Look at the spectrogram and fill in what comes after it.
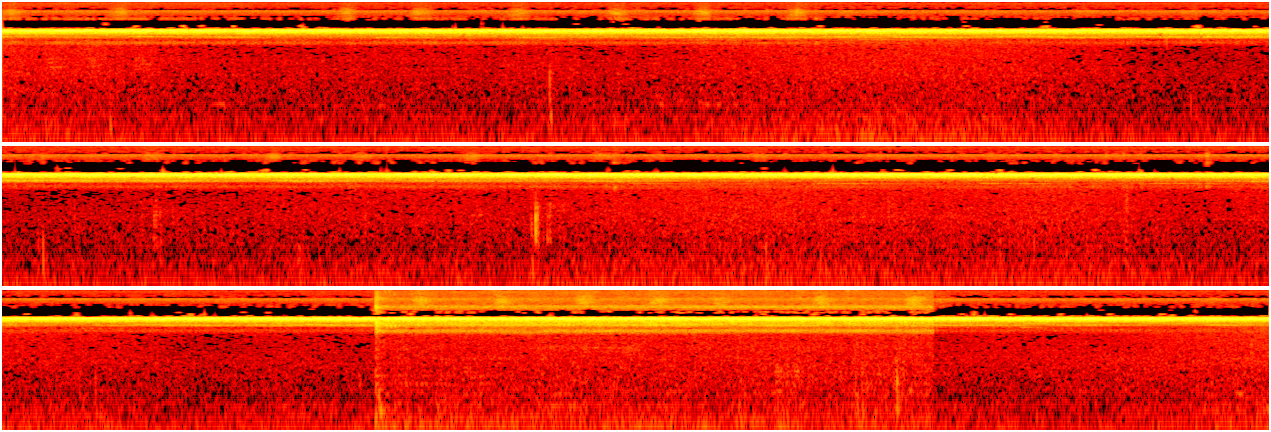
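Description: Night-time crickets keep up a steady, unbroken high trill. For about four seconds in the last third, a brighter hiss rises over it, then cuts off sharply.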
